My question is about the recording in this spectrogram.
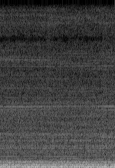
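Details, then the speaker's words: Attic gas furnace on heat call, exhaust (inducer) fan coming on first to create vacuum for the pressure switch: steady low hum with an even whirr, nothing rattling or scraping; inducer fan running smoothly. "the first thing you guys when the heat start you can see this is the exhaust fan it comes first on i can hear it and this if i touch it it's running"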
